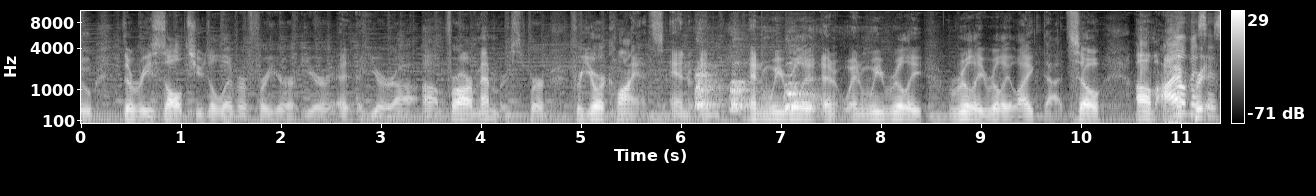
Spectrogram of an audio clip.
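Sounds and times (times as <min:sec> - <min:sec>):
speech: 0:00.0 - 0:11.3
dog barking in quick yipping bursts: 0:06.1 - 0:07.6.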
